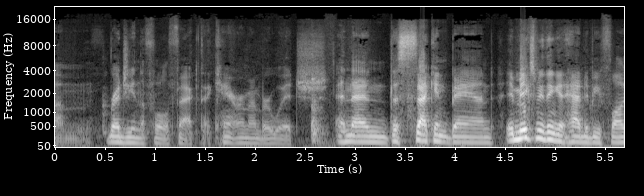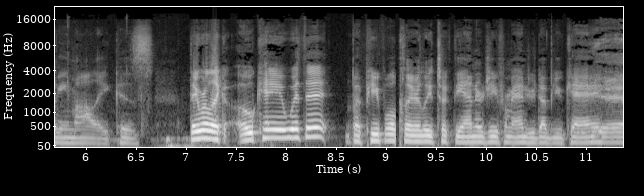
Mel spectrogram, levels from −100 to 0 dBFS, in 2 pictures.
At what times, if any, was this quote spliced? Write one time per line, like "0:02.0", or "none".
0:04.4
0:09.1

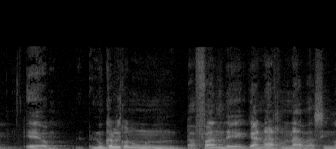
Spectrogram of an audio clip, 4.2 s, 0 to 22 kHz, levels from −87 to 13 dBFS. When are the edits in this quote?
0:01.5

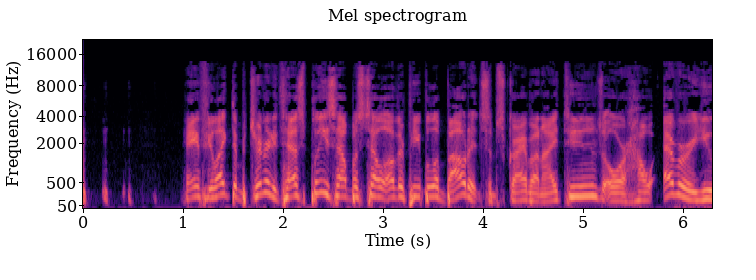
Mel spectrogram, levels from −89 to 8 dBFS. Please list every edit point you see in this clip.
none

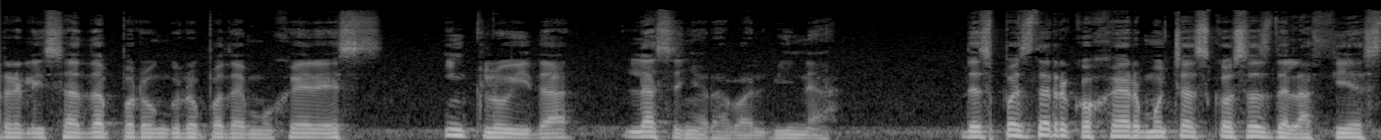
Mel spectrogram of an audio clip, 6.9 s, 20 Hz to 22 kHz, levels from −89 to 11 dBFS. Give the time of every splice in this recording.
none

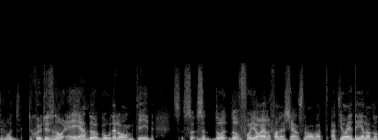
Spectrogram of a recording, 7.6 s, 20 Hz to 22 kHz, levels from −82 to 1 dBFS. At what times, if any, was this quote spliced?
none

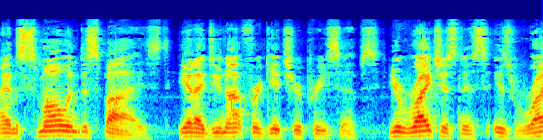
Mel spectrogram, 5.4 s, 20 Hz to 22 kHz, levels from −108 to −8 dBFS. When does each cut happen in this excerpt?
0:01.7
0:03.8

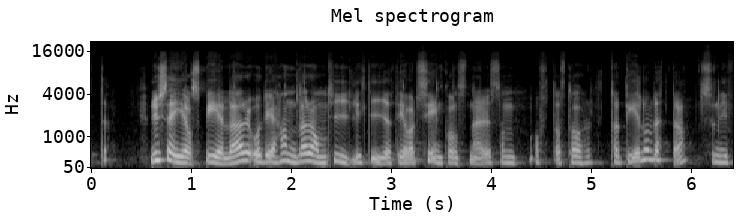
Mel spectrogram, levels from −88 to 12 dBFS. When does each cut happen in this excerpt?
0:02.3

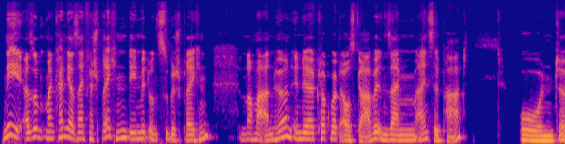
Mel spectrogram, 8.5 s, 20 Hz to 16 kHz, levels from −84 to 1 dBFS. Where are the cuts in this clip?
0:03.6
0:05.1

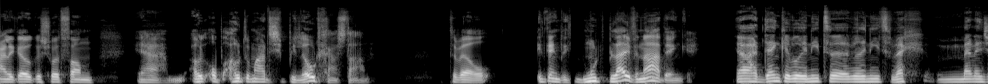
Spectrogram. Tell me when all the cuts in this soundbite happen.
0:05.7

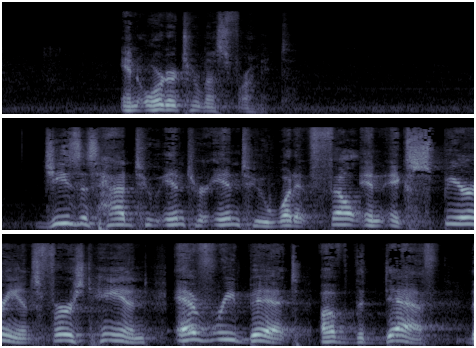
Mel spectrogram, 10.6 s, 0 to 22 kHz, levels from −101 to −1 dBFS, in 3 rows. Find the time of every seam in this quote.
0:01.5
0:06.2
0:08.3
0:09.4

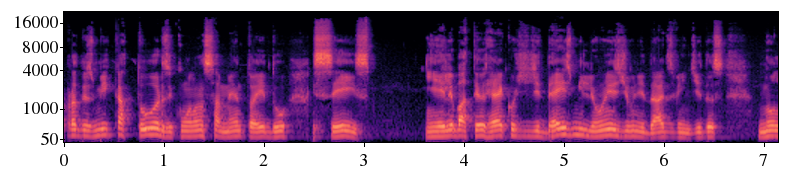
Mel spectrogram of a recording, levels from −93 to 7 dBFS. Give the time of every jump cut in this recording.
0:02.5
0:04.2

